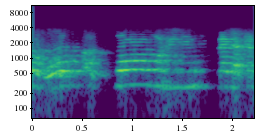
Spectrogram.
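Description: A man preaching in a sing-song, half-chanted voice, drawing out long held notes between short phrases.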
